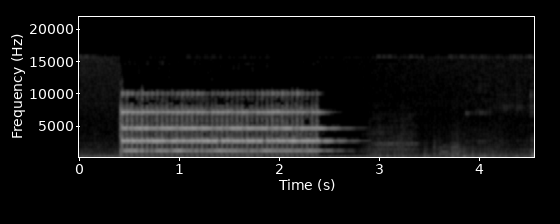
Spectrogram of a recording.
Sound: phone ringing

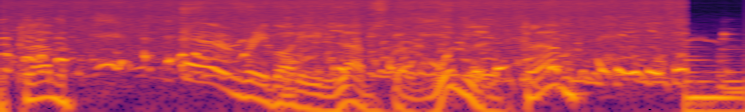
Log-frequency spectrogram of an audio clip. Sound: laughter

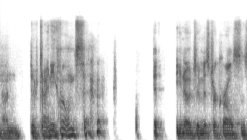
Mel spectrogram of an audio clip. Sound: laughs

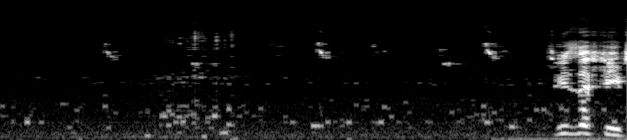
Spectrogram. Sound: birds chirping

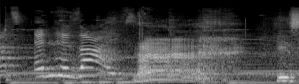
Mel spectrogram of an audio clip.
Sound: mummy growling

